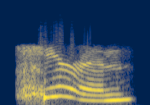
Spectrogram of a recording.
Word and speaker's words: Kieran: my name which is Kieran oh okay so you're cute Erin chest sure sure okay yes the first syllable rhymes with beer cheer okay Kieran Sheppard okay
